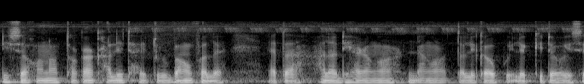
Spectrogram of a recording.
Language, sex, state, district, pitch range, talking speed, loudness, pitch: Assamese, male, Assam, Sonitpur, 85-95 Hz, 125 wpm, -20 LUFS, 85 Hz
